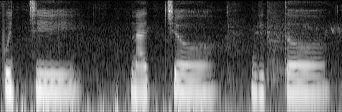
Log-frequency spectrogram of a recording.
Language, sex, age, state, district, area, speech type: Odia, female, 18-30, Odisha, Mayurbhanj, rural, spontaneous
